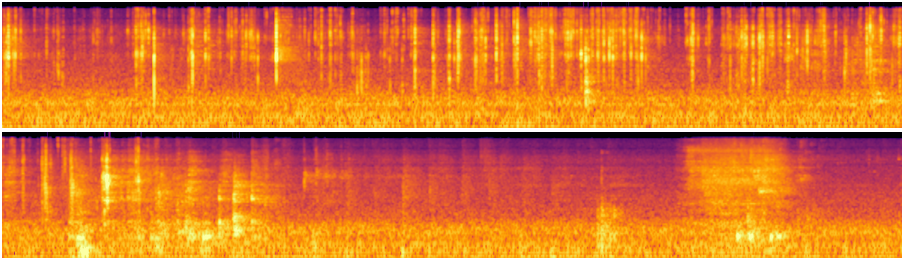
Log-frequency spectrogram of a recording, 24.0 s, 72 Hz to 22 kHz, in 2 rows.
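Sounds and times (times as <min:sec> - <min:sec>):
toy packet crinkling: 0:00.0 - 0:13.5.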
